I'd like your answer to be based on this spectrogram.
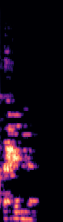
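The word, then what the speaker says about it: مجراها: مرققه يبقى تقولي هنا فيها اماله والراء مرققه وكيف نقراها؟ – مجريها.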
